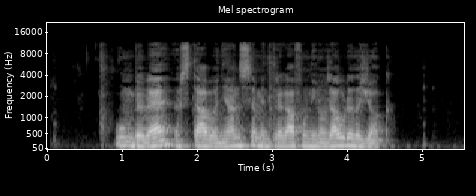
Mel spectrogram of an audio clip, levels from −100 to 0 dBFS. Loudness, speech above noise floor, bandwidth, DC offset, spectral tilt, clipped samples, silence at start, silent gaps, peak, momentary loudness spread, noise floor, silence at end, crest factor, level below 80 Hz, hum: -27 LUFS; 50 dB; 11.5 kHz; under 0.1%; -7 dB/octave; under 0.1%; 0.7 s; none; -10 dBFS; 9 LU; -77 dBFS; 1 s; 18 dB; -60 dBFS; none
